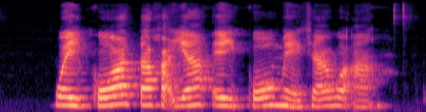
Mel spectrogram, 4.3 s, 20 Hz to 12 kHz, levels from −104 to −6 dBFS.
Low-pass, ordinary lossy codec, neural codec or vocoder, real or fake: 10.8 kHz; MP3, 96 kbps; codec, 44.1 kHz, 7.8 kbps, Pupu-Codec; fake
